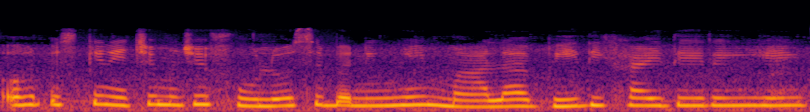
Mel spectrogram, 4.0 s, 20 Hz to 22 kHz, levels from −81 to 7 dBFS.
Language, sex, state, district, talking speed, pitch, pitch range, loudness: Hindi, female, Uttarakhand, Uttarkashi, 205 wpm, 270 Hz, 255-285 Hz, -14 LUFS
